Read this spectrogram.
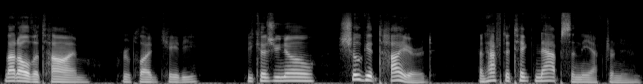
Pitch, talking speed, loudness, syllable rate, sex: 135 Hz, 185 wpm, -20 LUFS, 5.3 syllables/s, male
